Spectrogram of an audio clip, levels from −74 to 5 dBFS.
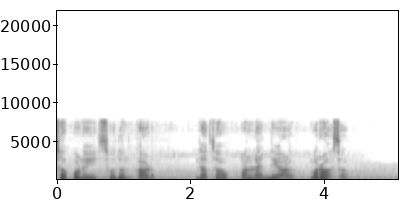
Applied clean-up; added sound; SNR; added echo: none; none; none; none.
